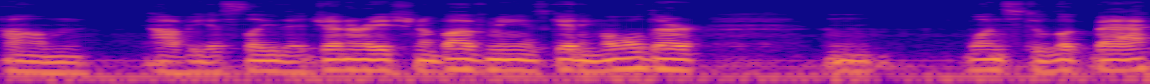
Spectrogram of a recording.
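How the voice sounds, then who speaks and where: With an American accent, a man speaks in a very deep, low pitch at a moderate pace, somewhat breathy, with ordinary pitch variation and long, frequent pauses. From United States. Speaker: program guest sharing a holiday story. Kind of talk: personal reflection. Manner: hesitant, many fillers.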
